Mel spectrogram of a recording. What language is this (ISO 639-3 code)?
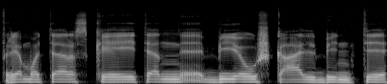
lit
